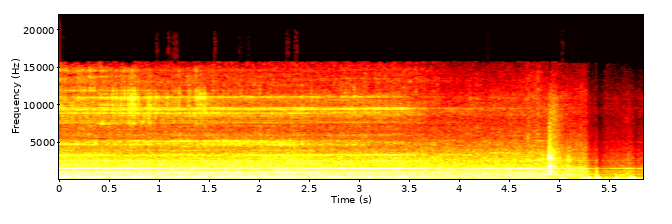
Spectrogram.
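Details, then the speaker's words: 5,000 BTU window air conditioner with Precision rotary compressor, drawing about 3.9 amps, fan switched to low: steady, even hum with constant faint tone, no knocking, rattle or cycling; compressor running healthy. "turn it on low for a second so you can hear the compressor better"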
